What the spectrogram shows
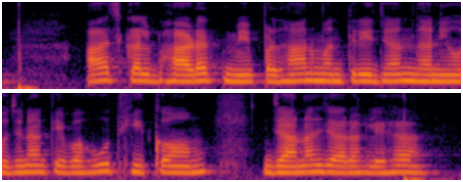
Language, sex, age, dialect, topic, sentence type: Magahi, female, 46-50, Western, banking, statement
